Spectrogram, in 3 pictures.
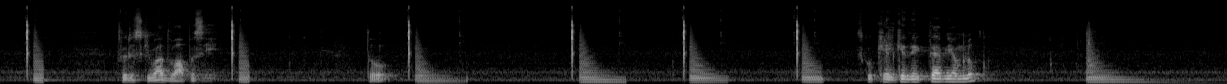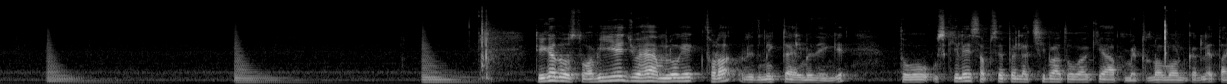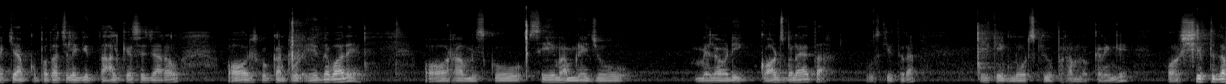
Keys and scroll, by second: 10.6 -, 16.9 -, 27.1 ctrl+a.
